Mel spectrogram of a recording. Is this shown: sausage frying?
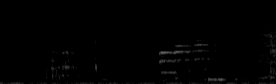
no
